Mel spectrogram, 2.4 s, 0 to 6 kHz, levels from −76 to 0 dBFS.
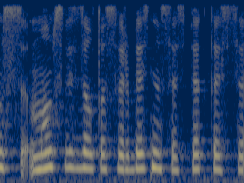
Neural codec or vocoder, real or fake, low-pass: none; real; 5.4 kHz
